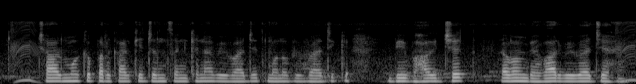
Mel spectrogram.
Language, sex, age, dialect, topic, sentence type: Hindi, male, 18-24, Hindustani Malvi Khadi Boli, banking, statement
